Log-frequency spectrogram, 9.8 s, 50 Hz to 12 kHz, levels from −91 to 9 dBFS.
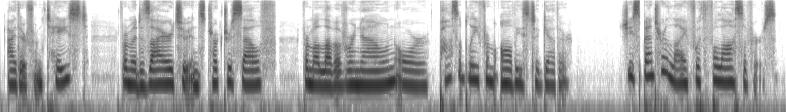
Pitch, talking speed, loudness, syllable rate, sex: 205 Hz, 160 wpm, -19 LUFS, 5.0 syllables/s, female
